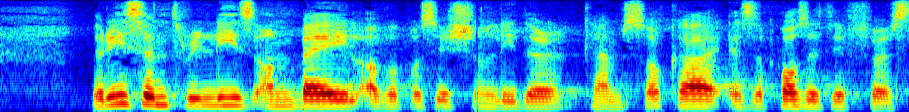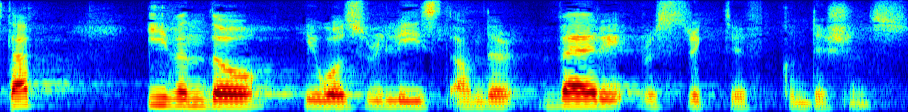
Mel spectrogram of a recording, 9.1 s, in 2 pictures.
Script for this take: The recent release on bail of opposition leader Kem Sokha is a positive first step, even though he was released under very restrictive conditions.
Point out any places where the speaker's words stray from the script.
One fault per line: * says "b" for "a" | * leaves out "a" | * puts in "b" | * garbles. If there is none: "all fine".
all fine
